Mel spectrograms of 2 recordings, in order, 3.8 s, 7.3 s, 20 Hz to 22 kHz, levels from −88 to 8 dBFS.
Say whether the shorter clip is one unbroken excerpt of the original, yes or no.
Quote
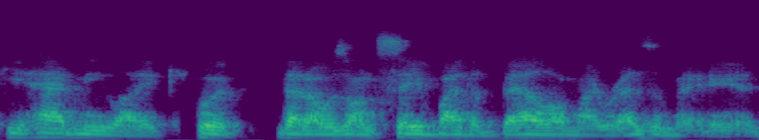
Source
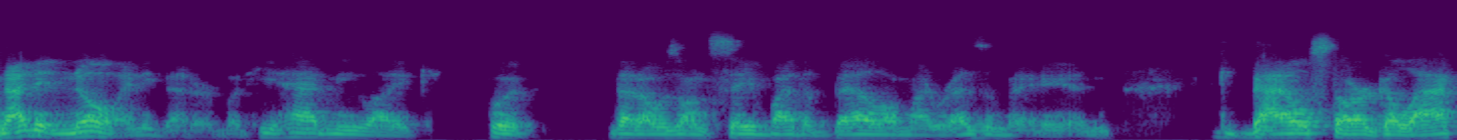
no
